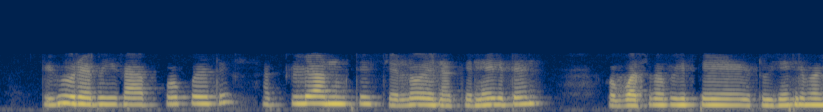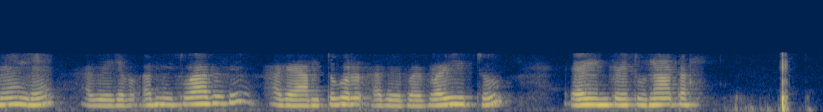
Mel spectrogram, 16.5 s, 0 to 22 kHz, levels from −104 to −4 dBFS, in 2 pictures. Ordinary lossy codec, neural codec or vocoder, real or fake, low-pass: AAC, 16 kbps; none; real; 3.6 kHz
